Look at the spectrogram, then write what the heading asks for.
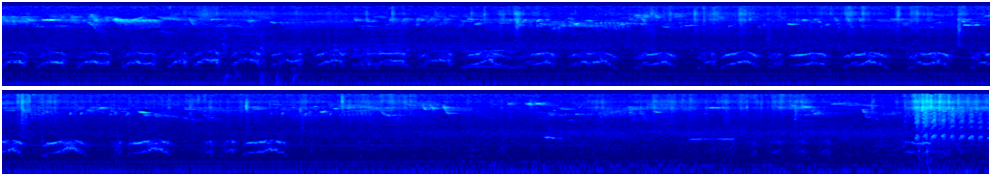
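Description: A bird cooing in a long run of low, even, repeated coos that stops about two-thirds of the way through, with faint chirps above it. Near the end comes a short rattling burst of feathers from the displaying peacock shaking its raised train.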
